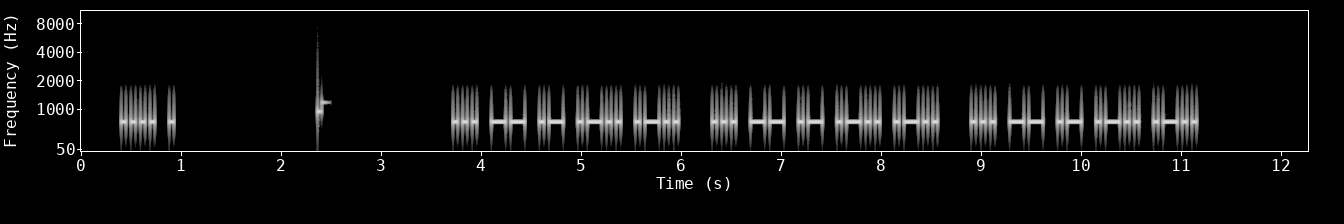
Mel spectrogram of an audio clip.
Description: Morse code, heard as a keyed tone, about 25 wpm, 700 Hz. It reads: HE SMALL SMALL SMALL
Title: Top 300 Words Repeated 25wpm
